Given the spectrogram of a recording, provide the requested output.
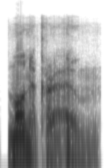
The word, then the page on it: monochrome: British English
